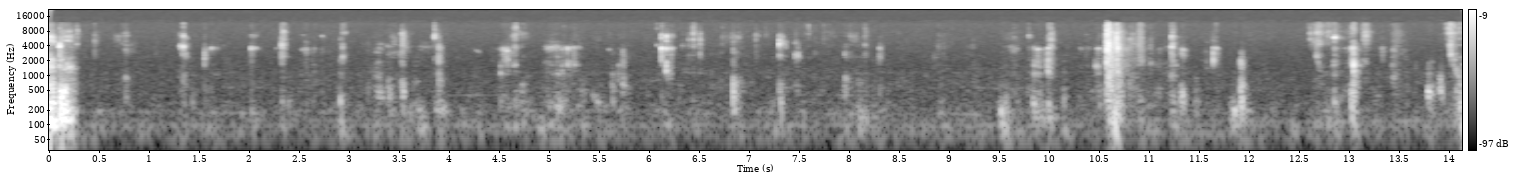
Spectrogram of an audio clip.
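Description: A man chews food with soft crunching sounds.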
